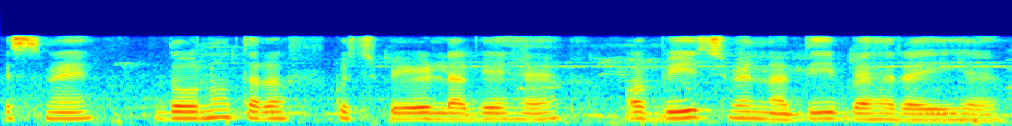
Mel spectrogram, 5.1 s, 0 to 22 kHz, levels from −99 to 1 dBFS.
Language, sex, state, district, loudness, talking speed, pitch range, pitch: Hindi, female, Chhattisgarh, Bilaspur, -22 LUFS, 165 wpm, 150-175 Hz, 165 Hz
